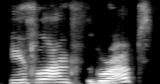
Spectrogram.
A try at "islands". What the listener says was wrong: Islands. The S is silent. S is silent. Island. There are lots of words in English that have silent letters.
